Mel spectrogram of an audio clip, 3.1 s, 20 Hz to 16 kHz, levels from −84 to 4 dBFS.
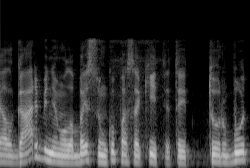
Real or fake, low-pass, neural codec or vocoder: real; 7.2 kHz; none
